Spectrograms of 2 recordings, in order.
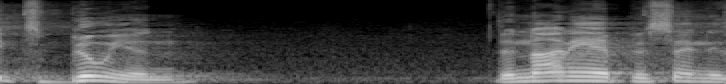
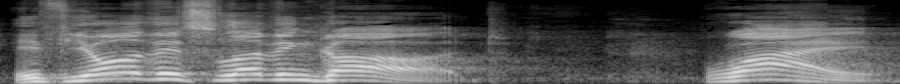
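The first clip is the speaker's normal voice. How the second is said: a louder, higher, slower demand; angry challenge; 7 semitones higher, 7 dB louder, slower than usual. Acted. Speaker challenges God about suffering, loud and slow. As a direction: raise your voice at God.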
